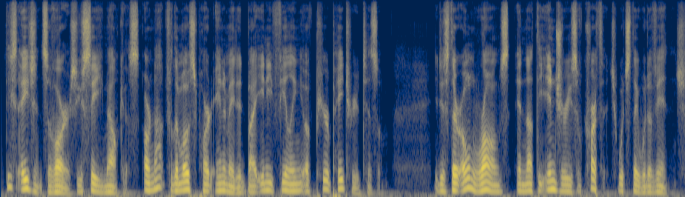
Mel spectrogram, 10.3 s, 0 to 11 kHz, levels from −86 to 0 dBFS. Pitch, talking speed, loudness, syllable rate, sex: 100 Hz, 205 wpm, -18 LUFS, 5.7 syllables/s, male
